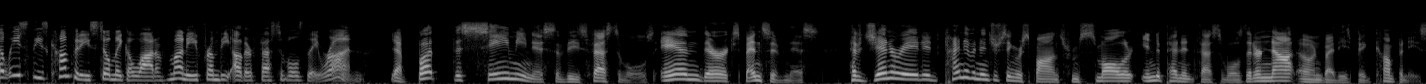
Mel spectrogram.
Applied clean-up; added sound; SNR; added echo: none; none; none; none.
